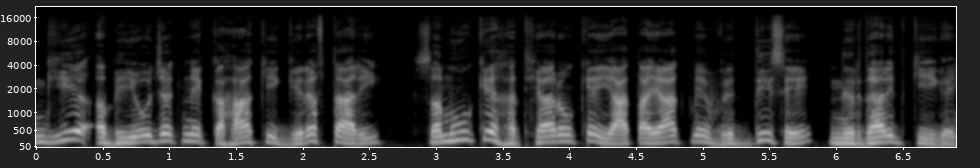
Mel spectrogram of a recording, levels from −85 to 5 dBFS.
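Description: At 4.12 s the speech drops out for a brief, hard-edged moment of silence, about 13 ms long. This is a gap between stream segments: the timestamps of adjoining segments, which appear to be 6 s long, leave a small hole that the player fills with silence, though no audio is lost.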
